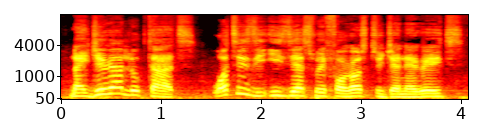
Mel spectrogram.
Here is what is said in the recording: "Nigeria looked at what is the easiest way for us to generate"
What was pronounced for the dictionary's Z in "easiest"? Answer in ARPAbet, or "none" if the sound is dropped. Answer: Z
